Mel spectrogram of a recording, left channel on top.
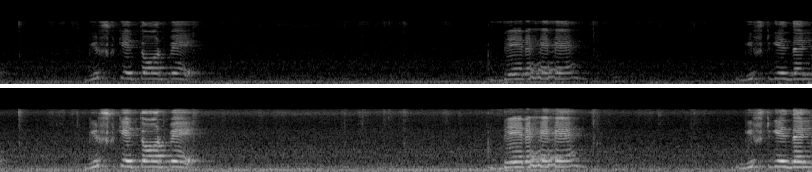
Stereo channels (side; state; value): left; quieter; 16.3 dB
